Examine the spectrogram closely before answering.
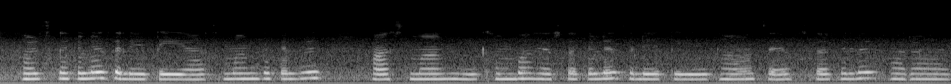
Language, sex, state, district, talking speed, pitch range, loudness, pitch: Hindi, female, Rajasthan, Bikaner, 140 wpm, 240-260 Hz, -17 LUFS, 250 Hz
